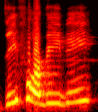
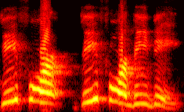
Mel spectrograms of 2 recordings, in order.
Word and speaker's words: D4vd: Is D4, it's spelled D4VD. I mean, it sounds like you got a venereal disease, D4VD.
